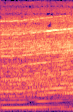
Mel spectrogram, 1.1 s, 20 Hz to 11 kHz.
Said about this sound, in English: Right now, Matt Campbell wishes he was in a Porsche Cayenne and not in this 911. Let's have a listen to the flat six engine as he comes off the elbow.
